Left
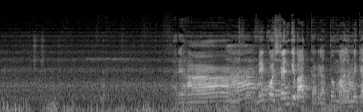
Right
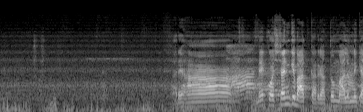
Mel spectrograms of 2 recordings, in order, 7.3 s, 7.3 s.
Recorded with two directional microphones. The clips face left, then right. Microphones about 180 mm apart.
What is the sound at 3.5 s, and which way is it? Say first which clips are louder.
A man's voice: right 5 dB; 55° right (ahead or behind).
